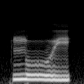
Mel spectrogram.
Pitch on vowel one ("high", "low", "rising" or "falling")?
low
